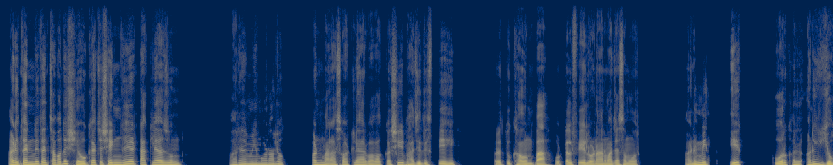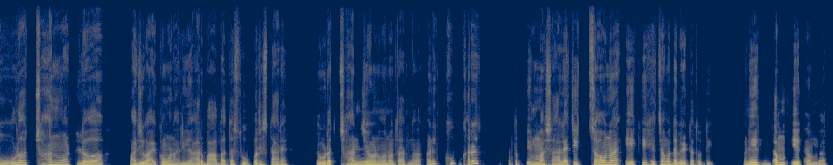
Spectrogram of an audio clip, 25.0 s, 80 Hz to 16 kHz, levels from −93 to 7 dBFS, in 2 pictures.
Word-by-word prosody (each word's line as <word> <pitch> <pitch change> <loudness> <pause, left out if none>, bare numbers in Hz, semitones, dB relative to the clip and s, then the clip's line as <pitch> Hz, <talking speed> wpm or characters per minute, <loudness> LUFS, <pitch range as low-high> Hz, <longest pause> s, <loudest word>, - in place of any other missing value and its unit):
आणि 175 +6 +5
त्यांनी 190 +2 +5
त्यांच्यामध्ये 190 +2 +2
शेवग्याच्या 150 +6 +2
शेंगे 180 +4 +4
टाकल्या 180 0 +1
अजून. 155 -3 +1 0.8
अरे 160 +7 -1
मी 190 -1 +2
म्हणालो 185 +1 0 0.5
पण 175 0 +2
मला 130 -2 0
असं 150 +3 -3
वाटलं, 155 +1 -3
"यार 155 0 0
बाबा 140 +2 -1
कशी 120 +9 -2
भाजी 135 -4 -1
दिसतेय 125 +1 -4
ही? 130 0 0 0.6
अरे 115 - -1
तू 130 - -3
खाऊन 120 0 +1
पहा 130 +1 +4 0.2
हॉटेल 105 +4 -2
फेल 115 +1 +1
होणार 115 +2 +1
माझ्यासमोर." 120 -2 -1 0.8
आणि 115 +4 +2
मी 185 - +6 0.5
एक 180 - +3 0.5
कोर 135 +5 +4
खाल्लं 150 -4 -1
आणि 190 +4 +5
एवढं 135 +6 +3 0.2
छान 150 +8 -1
वाटलं. 150 +3 0 0.4
माझी 130 +2 +2
बायको 120 +1 +1
म्हणाली, 120 -4 0
"यार 125 +5 0
बाबा 105 +3 0
तर - - +1
सुपरस्टार 140 +4 -4
आहे. 115 - -4 0.4
एवढं 120 +5 +5 0.2
छान 125 +3 0
जेवण 140 -1 +3
बनवतात 120 -1 -2
ना." 115 +2 -5
आणि 185 +7 0
खूप 240 +2 -7
खरंच 255 +2 +1 0.5
मतलब 165 - -12
ती - - 0 0.2
मशाल्याची 135 +8 0 0.2
चव 150 +4 +4
ना, 175 +1 +4
एक-एक 145 +4 -2
ह्याच्यामध्ये 145 +4 +1
भेटत 120 -3 0
होती 105 -1 -9 0.5
आणि 145 +3 +5
एकदम 150 +3 +3 0.2
1 140 - +2
नंबर. 120 - -2
140 Hz, 160 wpm, -23 LUFS, 125-165 Hz, 0.8 s, मी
